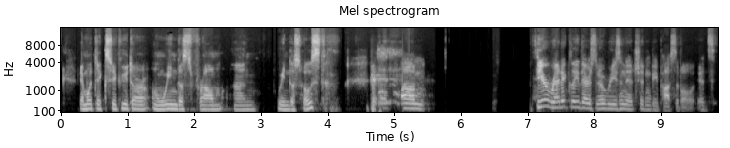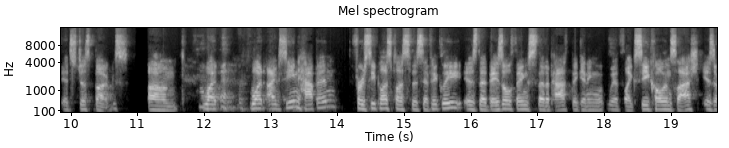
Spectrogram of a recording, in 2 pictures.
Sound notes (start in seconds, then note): 4.4 laughter; 12.0 laughter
